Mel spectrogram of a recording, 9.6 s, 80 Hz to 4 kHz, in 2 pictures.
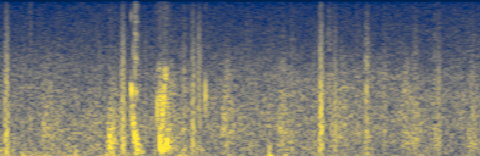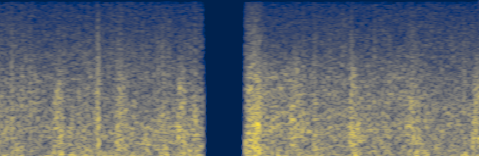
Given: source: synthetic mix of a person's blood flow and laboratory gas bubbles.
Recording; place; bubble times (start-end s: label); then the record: Doppler ultrasound of blood flow; subclavian vein
1.06-1.16 s: bubbles
1.27-1.45 s: bubbles
1.54-1.72 s: bubbles
2.03-2.08 s: bubbles
From the record:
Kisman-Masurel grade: 213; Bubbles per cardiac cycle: several, 3 to 8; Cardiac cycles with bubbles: 1 to 10%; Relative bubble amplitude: loud (0.450 to 0.775); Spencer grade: 1 (occasional bubble signal discernible with the cardiac motion signal, with majority of cardiac periods free of bubbles); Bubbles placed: anywhere in the cardiac cycle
